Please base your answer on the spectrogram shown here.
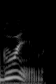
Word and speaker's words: GR33N: And this specific broadcast features an artificial super intelligence or ASI named GR33N that's spelled GR33N but pronounced green.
